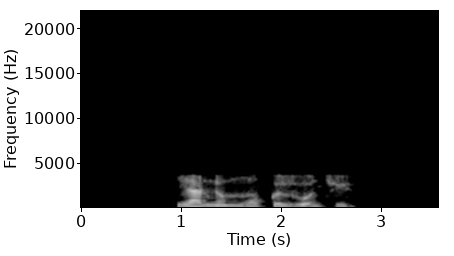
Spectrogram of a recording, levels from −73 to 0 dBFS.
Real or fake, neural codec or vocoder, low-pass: fake; codec, 16 kHz, 4 kbps, FunCodec, trained on LibriTTS, 50 frames a second; 3.6 kHz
